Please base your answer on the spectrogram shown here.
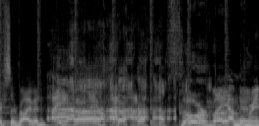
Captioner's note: laughter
